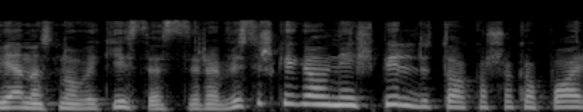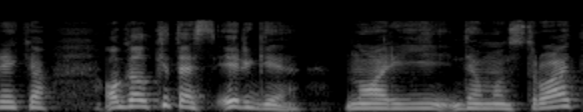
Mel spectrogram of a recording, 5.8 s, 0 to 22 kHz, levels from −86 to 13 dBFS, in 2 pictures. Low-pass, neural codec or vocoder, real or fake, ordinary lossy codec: 9.9 kHz; none; real; MP3, 96 kbps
